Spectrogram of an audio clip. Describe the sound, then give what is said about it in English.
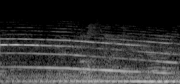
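An ambulance siren wails loudly, one sustained tone gliding slowly downward in pitch over a low rumble, with no voices. “Let the ambulance through. Move back now.”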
